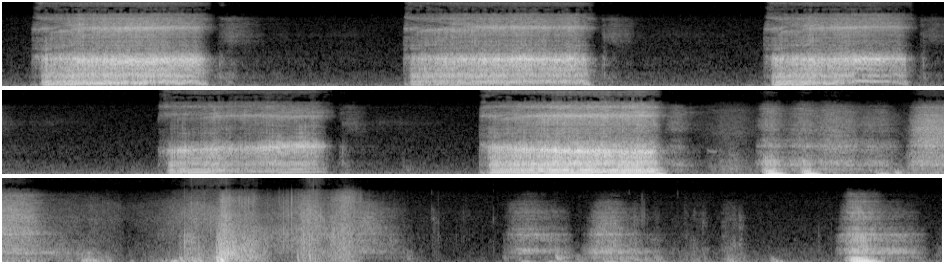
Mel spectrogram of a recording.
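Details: Loud, rhythmic snoring giving way to irregular snorts and gasps, consistent with severe obstructive sleep apnea.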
